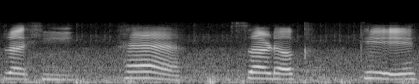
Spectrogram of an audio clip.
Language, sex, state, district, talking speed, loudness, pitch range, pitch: Hindi, female, Haryana, Rohtak, 55 wpm, -15 LUFS, 250-285 Hz, 265 Hz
